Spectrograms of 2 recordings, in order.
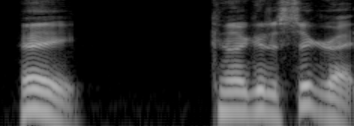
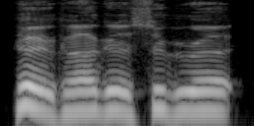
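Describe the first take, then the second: First: It is said in a firm, confident voice. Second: It is said in a sulky, mopey voice.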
